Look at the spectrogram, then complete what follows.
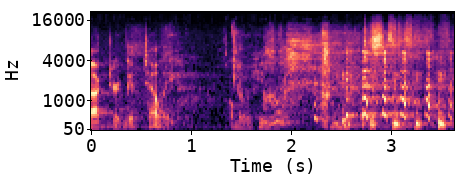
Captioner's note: laughter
